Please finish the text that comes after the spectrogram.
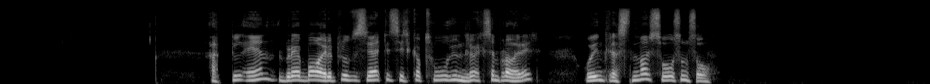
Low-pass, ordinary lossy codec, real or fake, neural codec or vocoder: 14.4 kHz; none; fake; codec, 32 kHz, 1.9 kbps, SNAC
